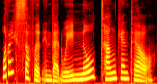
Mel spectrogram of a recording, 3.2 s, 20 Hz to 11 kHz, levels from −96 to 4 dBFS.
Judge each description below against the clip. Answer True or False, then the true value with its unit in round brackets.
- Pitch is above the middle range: True (225 Hz)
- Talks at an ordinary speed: True (190 wpm)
